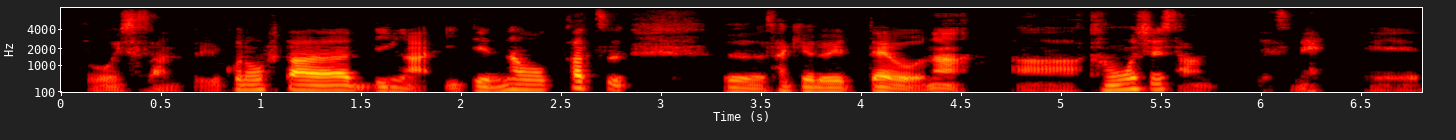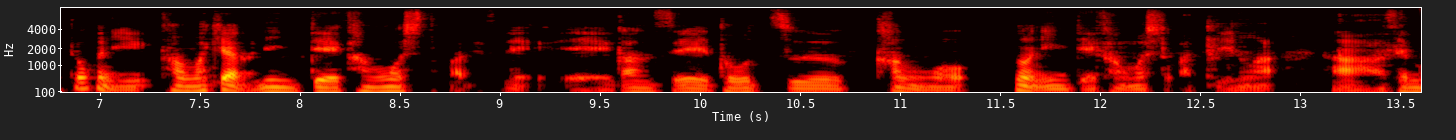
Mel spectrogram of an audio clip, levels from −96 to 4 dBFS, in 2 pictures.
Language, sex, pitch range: Japanese, male, 95-140 Hz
